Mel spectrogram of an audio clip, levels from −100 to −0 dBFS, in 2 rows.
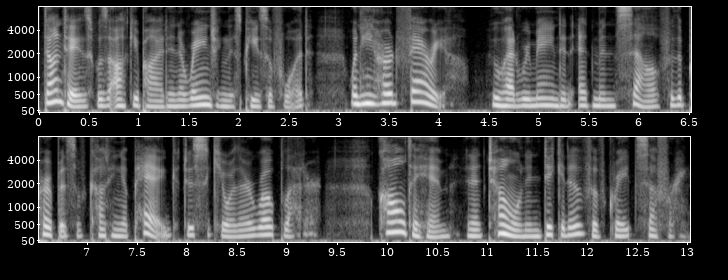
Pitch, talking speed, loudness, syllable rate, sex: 195 Hz, 190 wpm, -20 LUFS, 5.5 syllables/s, female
